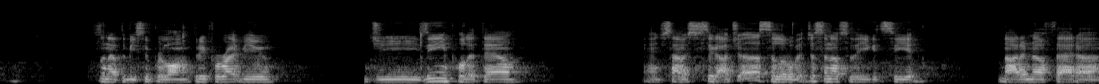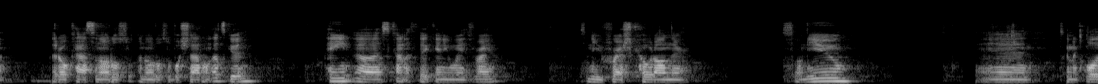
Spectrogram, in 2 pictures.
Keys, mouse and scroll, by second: 0.2 g, 1.6 KP_3, 2.4-2.8 scroll up 6, 3.5 g, 8.0 middle click, 9.3 scroll up 3, 9.9 middle click, 13.8 scroll down 3, 14.0 middle click, 18.8 click, 20.4 click.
